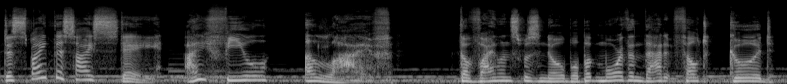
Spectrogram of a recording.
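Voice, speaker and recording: A man's voice: on the high side, sing-song, slow pace. A man performing a bitter, self-righteous failed painter turned fanatical vandal in an intense, rhyming dramatic monologue. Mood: exhilarated righteous. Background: music behind the voice.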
